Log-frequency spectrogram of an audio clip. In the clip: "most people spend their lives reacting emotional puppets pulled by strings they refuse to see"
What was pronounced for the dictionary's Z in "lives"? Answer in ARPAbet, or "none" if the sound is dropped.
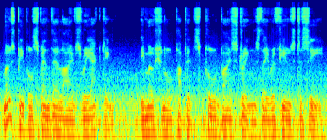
Z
